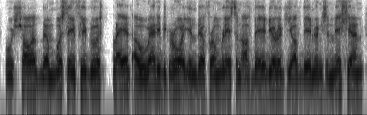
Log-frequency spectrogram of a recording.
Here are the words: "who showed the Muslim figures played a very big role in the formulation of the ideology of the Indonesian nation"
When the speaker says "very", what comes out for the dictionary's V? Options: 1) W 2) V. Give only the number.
1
